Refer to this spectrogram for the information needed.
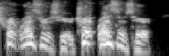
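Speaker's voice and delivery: crowd half-whispering under the breath, hushed stage whisper. Retelling how people nearby half-whispered about a famous guest, imitating people half-whispering. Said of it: "they all were whispering".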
